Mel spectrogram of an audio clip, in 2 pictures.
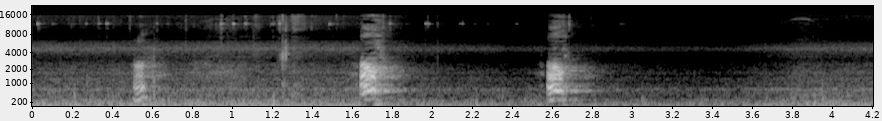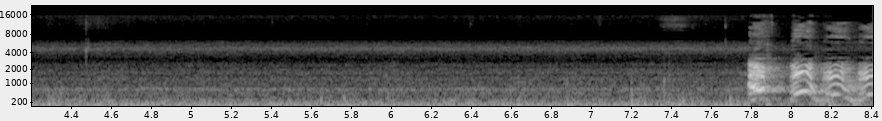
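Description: Siberian husky puppy barking in play: three short, sharp yips about a second apart, then a quick run of yips near the end.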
